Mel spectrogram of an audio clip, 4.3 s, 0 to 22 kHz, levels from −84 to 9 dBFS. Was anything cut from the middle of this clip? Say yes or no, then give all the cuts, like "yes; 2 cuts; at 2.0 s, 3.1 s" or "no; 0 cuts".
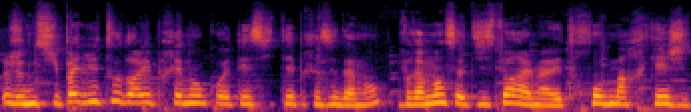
yes; 1 cut; at 2.4 s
